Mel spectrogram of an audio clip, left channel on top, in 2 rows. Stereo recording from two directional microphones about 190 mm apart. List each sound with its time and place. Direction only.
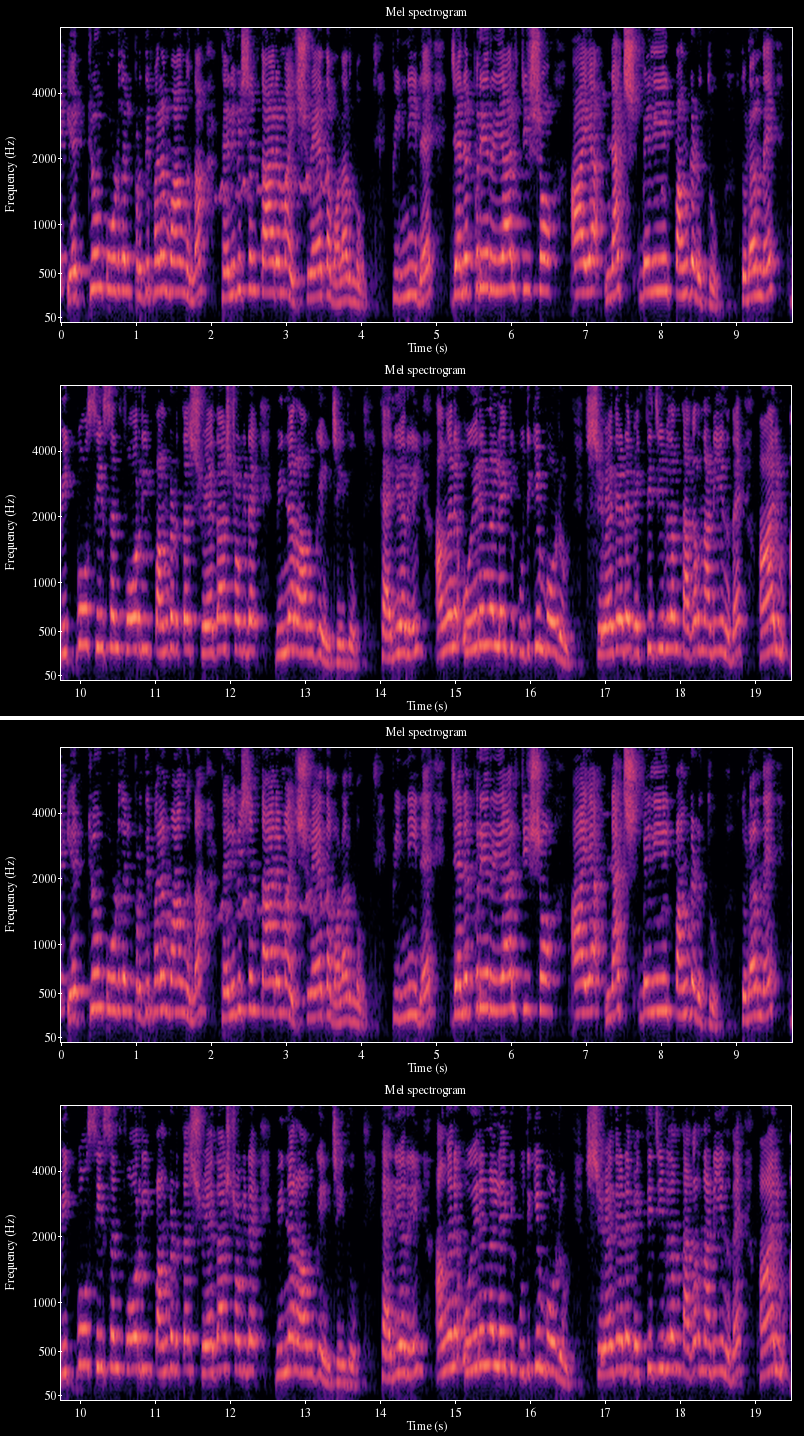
0.1 s a woman's voice: 30° left (ahead or behind)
